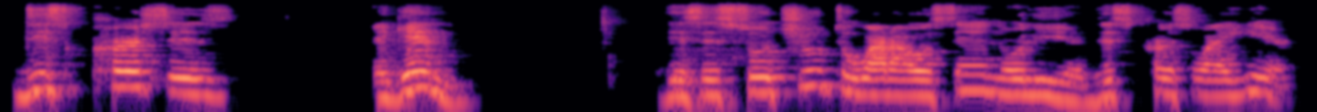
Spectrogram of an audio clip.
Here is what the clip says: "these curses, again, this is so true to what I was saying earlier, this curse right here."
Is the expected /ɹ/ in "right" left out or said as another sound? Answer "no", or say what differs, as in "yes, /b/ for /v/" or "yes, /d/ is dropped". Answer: yes, /w/ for /ɹ/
